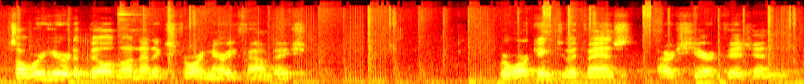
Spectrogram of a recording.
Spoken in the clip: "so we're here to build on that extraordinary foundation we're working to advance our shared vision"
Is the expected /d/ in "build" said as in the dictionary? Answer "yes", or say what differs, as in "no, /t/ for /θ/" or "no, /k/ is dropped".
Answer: yes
